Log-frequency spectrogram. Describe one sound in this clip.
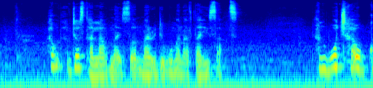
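A middle-aged woman speaks tearfully.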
